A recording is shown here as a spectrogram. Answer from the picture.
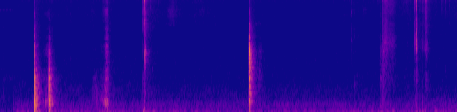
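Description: Perfume being sprayed before bed, recorded as ASMR: a few sharp clicks and handling knocks, then several quick, airy spritzes near the end, quiet with no one speaking.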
